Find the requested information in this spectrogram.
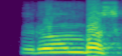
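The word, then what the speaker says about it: rhombus: देखिए दिया है समचतुर्भुज इसे रोमस कहते हैं समचतुर्भुज को इसमें साइलेंट है रोमस वह चतुर्भुज जिसकी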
